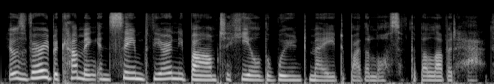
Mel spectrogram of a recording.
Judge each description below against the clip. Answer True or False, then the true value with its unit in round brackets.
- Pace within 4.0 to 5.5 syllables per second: False (5.9 syllables/s)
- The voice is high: True (220 Hz)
